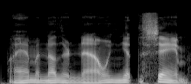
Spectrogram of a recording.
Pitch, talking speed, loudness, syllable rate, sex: 90 Hz, 250 wpm, -19 LUFS, 5.8 syllables/s, male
